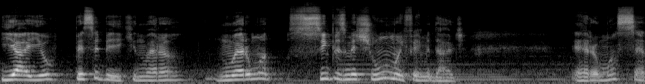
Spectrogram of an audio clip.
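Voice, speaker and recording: A woman with a fairly high pitch speaks at a moderate pace with ordinary pitch variation and long, frequent pauses. Music plays in the background, and there is audible room echo. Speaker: gospel singer. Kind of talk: testimony.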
